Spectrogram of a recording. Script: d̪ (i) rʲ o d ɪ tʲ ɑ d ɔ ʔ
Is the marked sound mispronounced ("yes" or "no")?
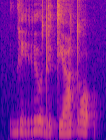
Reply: no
